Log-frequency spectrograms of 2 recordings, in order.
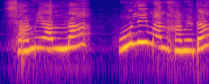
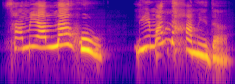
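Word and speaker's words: سمع الله لمن حمده: কোরআন ও হাদিসে শুধু উচ্চারণ এবং নির্দেশ অনুযায়ী সামি আল্লাহু লিমান হামিদা। সঠিক। সামি আল্লাহ হু লিমান হামিদা উচ্চারণটি ভুল। কারণ এখানে লিমান শব্দের স্থলে হু বা হুলি ভুলভাবে উচ্চারণ করা হয়।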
